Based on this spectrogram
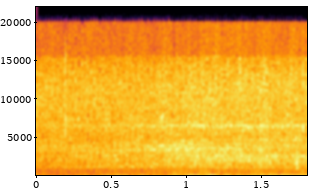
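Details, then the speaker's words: Hyundai Tucson at idle, clutch pedal pressed: steady low engine hum with a faint whirring joining as the pedal goes down; bearing noise began about three to four days earlier, clutch release bearing noise. "ou gente tá aqui com uma Tucson chegou aí com barulho de rolamento cliente ainda tava preocupado"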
